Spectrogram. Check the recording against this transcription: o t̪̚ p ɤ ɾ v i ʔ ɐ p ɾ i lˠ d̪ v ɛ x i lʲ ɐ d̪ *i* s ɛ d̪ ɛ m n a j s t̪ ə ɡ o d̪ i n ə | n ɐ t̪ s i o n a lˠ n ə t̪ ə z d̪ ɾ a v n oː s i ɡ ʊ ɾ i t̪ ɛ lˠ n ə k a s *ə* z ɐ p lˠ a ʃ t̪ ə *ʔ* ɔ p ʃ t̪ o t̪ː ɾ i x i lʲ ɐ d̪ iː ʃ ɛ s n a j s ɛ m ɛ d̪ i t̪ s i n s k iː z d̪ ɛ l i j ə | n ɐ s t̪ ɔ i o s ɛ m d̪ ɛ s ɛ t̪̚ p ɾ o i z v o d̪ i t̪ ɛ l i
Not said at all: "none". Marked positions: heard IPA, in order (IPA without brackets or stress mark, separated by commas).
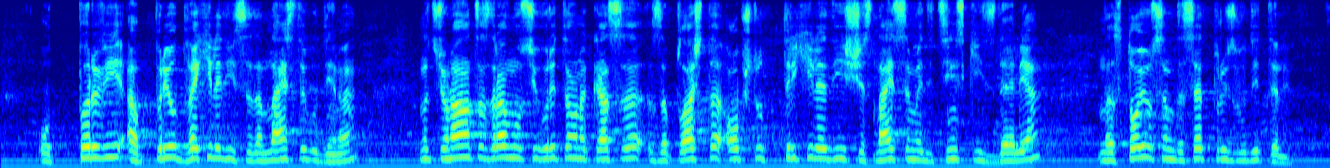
iː, ə, ʔ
